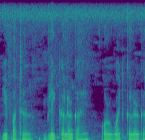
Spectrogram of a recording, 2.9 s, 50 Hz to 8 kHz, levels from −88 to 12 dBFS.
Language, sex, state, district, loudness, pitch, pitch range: Hindi, male, Arunachal Pradesh, Papum Pare, -21 LUFS, 105 Hz, 100-105 Hz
